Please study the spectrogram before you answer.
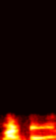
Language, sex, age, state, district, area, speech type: Kannada, male, 30-45, Karnataka, Bangalore Rural, urban, conversation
